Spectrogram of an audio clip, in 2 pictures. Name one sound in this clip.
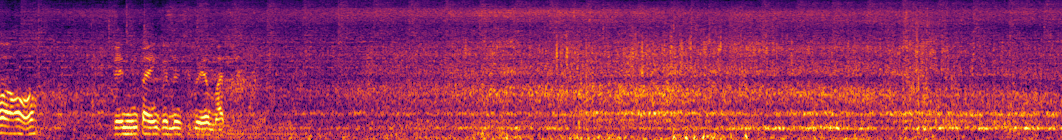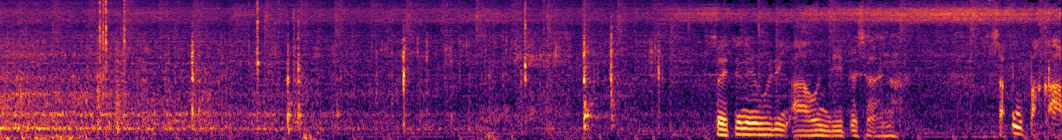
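Bicycle tyres roll over a rough road.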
